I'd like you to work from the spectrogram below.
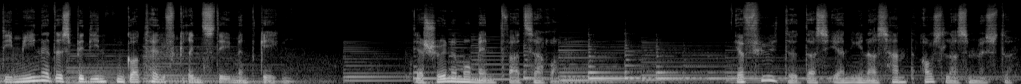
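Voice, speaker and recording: An actor playing the sober narrator of a literary radio play, speaking in a measured, deliberate way. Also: male voice, low voice, animated, loud music behind the voice. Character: sober male storyteller of a dreamlike literary tale.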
